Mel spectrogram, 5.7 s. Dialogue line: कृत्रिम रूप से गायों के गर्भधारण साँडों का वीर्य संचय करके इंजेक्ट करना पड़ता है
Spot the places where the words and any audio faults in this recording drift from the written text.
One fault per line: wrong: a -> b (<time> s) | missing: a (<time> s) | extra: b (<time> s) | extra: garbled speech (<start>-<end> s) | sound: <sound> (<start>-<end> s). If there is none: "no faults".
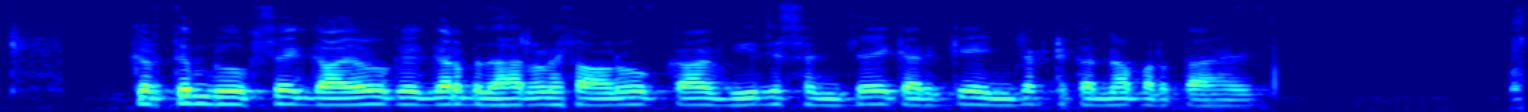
no faults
